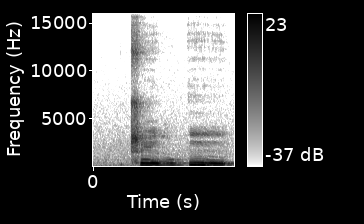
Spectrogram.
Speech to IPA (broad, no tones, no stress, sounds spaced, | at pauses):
ʈ͡ʂ ẽ ʎ u k ĩ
